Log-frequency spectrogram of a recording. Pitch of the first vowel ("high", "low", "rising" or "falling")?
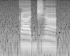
low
